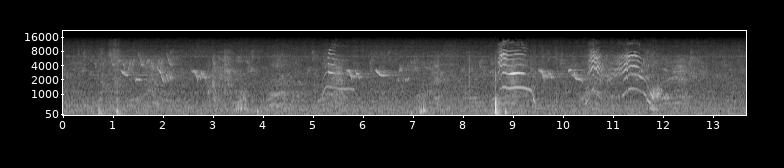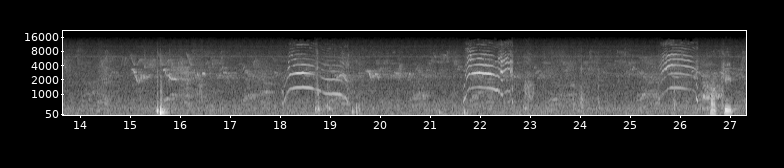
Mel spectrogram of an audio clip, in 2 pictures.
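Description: Kittens mew in high, thin cries close by.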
